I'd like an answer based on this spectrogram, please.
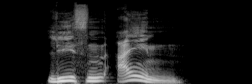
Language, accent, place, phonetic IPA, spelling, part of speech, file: German, Germany, Berlin, [ˌliːsn̩ ˈaɪ̯n], ließen ein, verb, De-ließen ein.ogg
- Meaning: inflection of einlassen: 1. first/third-person plural preterite 2. first/third-person plural subjunctive II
